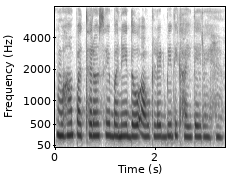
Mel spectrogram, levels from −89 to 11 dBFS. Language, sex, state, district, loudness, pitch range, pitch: Hindi, female, Arunachal Pradesh, Lower Dibang Valley, -14 LUFS, 235-255 Hz, 245 Hz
